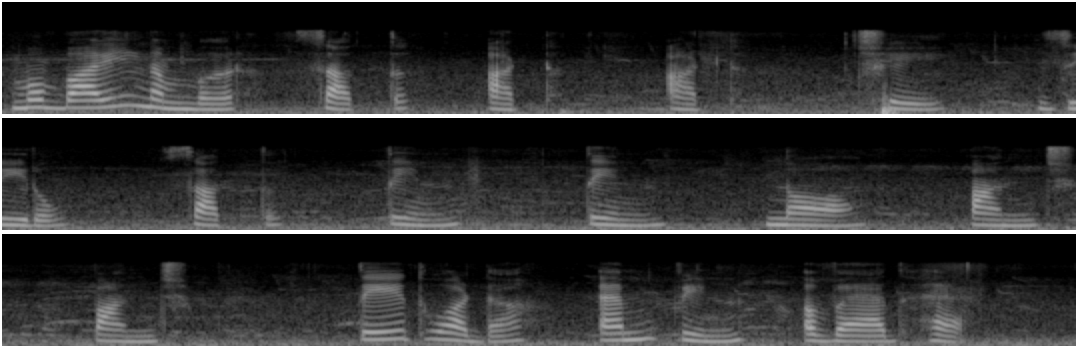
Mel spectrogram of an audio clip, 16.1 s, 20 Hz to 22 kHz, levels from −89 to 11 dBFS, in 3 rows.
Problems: continuous background conversations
